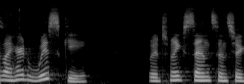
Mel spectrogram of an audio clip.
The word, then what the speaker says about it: WSGI: It was intentionally chose as that initialism so that it's pronounced whiskey, but yeah.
